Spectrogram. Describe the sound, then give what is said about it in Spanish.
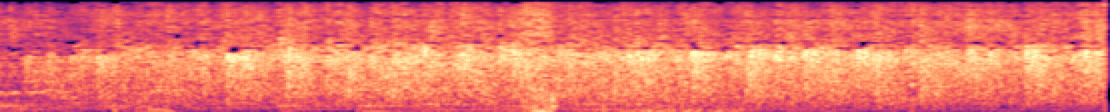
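An audience clapping together for Christ in steady, sustained applause, a dense wash of many hands that holds at an even loudness for several seconds with no speech over it. “Dale un aplauso a Cristo, amén.”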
